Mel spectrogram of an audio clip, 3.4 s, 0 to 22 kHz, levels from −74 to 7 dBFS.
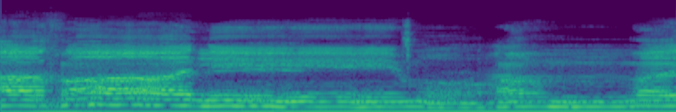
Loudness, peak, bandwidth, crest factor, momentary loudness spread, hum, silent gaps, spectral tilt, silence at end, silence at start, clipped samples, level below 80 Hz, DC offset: -19 LUFS; -4 dBFS; 14.5 kHz; 16 dB; 10 LU; none; none; -4 dB/octave; 0 s; 0 s; under 0.1%; -60 dBFS; 4%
